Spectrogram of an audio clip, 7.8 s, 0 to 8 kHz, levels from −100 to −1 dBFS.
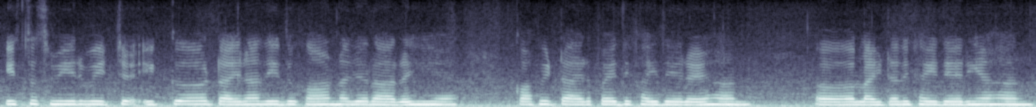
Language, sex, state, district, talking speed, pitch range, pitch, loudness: Punjabi, female, Punjab, Fazilka, 185 wpm, 220-230 Hz, 225 Hz, -10 LUFS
